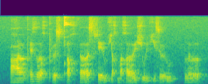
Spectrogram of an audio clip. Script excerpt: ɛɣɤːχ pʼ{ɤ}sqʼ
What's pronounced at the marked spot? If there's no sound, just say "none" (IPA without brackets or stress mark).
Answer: ɵ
